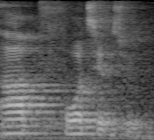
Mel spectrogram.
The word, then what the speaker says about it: UP42: and this is how large with the two drinks and stuff okay so it's u p it's up 42.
